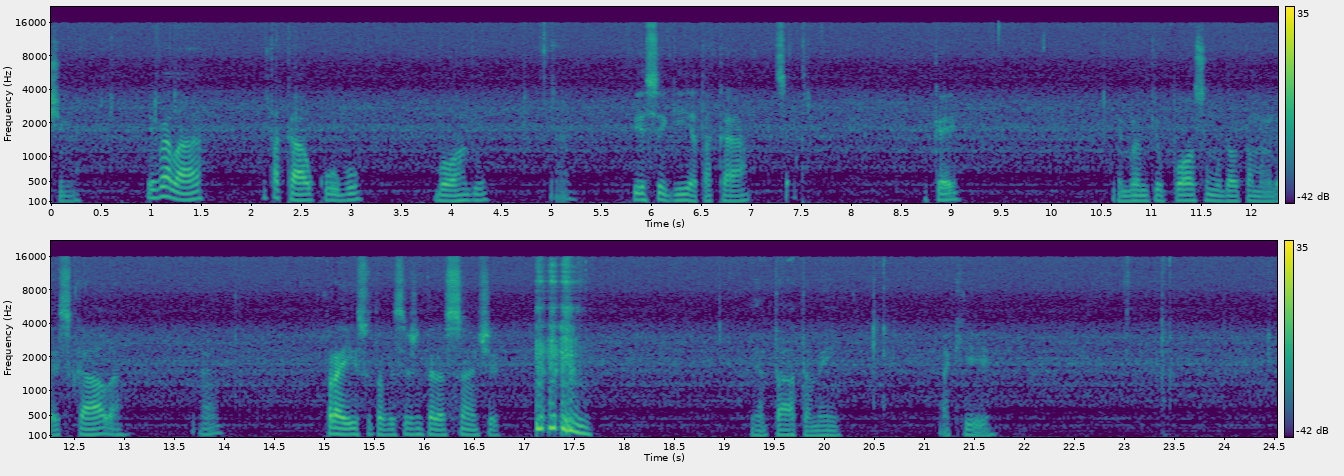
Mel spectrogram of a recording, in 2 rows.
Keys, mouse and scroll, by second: 0.6 space, 1.2 space, 1.7 scroll down 1, 2.3 middle click, 3.1 space, 4.8 space, 9.0-9.4 scroll down 1, 9.5-10.1 scroll up 1, 11.3 click, 15.1 click, 15.5 scroll down 2, 17.1-17.5 scroll down 1, 17.6 s, 20.6 g, 23.5 shift+Left.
